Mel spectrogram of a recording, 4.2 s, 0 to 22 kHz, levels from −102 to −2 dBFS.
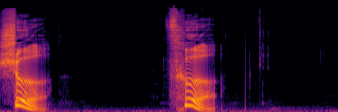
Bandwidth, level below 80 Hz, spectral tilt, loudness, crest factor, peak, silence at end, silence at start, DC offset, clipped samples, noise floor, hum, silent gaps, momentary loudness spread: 16 kHz; -56 dBFS; -4 dB/octave; -26 LUFS; 22 dB; -8 dBFS; 1.55 s; 0 s; under 0.1%; under 0.1%; -69 dBFS; none; none; 20 LU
